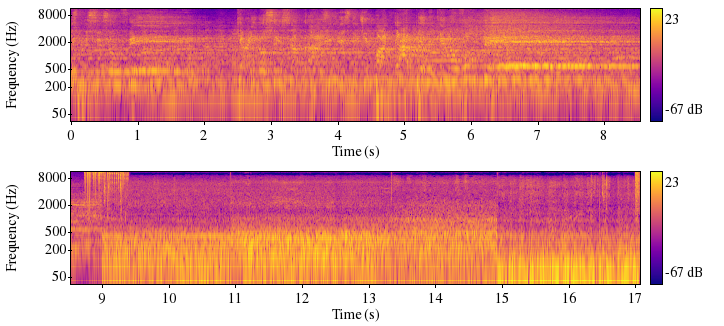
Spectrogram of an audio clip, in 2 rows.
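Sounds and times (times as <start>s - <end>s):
jet engine rumble in cabin: 9.4s - 16.7s.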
